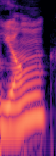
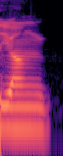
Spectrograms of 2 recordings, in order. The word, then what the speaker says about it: Jung: He's talking about dream interpretation and quotes Carl Jung. And then, is that how you pronounce it? Jung? It Jung? is. Is it? Okay. Good. Jung.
